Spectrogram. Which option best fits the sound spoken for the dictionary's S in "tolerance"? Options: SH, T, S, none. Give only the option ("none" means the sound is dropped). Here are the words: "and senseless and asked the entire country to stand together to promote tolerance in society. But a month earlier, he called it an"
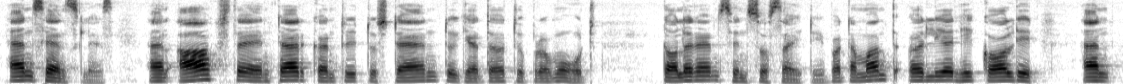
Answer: S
